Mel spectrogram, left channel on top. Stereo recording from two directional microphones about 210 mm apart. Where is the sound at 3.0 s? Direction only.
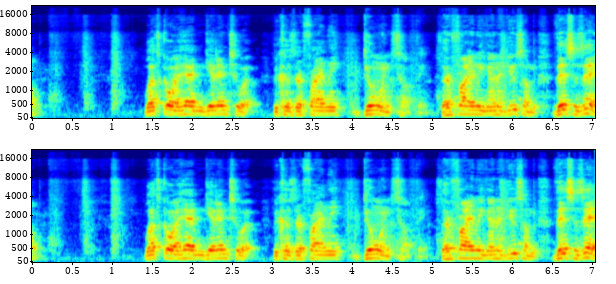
15° right (ahead or behind).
